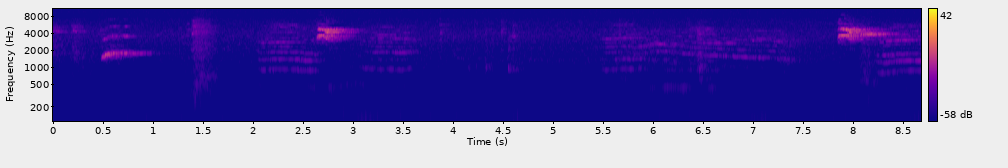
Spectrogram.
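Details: Starling giving a charming whistled song: bright high whistles and stacked, evenly spaced harmonic notes in short phrases, with faint low background hum.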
